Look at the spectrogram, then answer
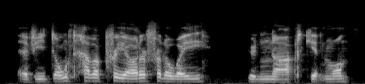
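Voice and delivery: plain

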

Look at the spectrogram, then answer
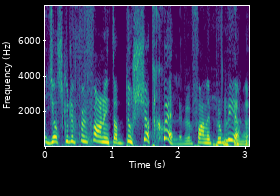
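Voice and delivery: mock-furious, acted angry outburst. Retelling what the speaker snapped at the people moving them, retelling an angry outburst. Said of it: "Så jag är skitarg där".

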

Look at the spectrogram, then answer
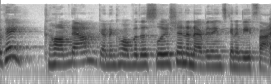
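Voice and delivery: ordinary delivery

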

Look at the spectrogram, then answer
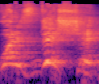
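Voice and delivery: shrill, very high and very loud screaming. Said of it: "my dad screaming at me".

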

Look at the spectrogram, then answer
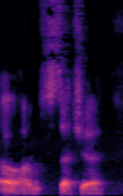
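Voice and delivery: ordinary talk, nothing marked

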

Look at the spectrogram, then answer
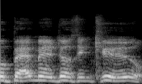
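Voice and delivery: sneering, mocking, loud, high jeering taunt. Recalling a Batman scene with missiles aimed toward the Joker, retelling a mocking remark. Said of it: "in a very mocking type voice was like".

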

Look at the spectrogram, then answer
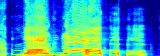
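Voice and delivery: put-on blood-curdling scream. Retelling a scene where a character falls to her knees: imitating a blood-curdling scream. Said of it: "a blood-curdling scream".

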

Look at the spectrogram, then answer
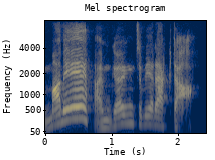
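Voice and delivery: booming, shrill, very loud put-on British accent, swooping. Retelling own childhood words to mom about acting: british accent. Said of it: "Had a British accent just like that".

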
